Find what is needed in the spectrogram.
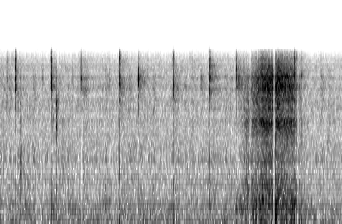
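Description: Faint, irregular light clicks of a stylus tapping on a tablet screen while words are handwritten, roughly two a second, with a brief soft hiss a little after three seconds in.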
